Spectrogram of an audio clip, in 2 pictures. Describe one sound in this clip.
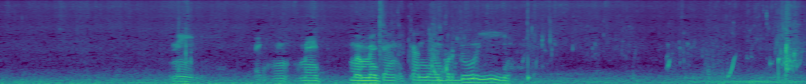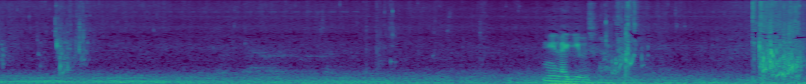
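A fish flaps in a wire trap.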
